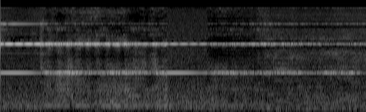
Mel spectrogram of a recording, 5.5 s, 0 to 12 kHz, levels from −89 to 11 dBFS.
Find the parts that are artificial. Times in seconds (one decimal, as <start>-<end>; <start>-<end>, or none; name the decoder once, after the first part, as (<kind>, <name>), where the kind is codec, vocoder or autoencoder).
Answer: 0.6-2.5 (codec, SNAC); 3.1-5.5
